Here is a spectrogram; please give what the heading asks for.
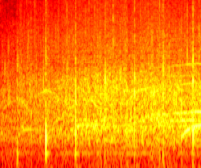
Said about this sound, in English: I have to give us a round of applause.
